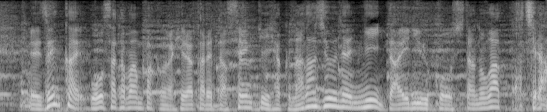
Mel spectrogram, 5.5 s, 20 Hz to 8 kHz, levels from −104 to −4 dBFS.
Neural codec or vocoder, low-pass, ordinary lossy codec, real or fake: codec, 16 kHz, 8 kbps, FreqCodec, larger model; none; none; fake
